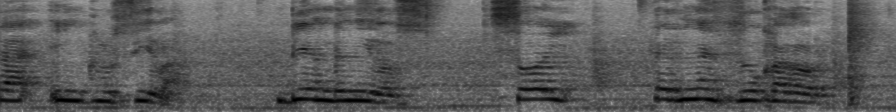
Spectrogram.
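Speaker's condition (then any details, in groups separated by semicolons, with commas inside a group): Cerebral palsy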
